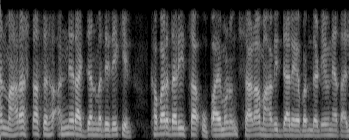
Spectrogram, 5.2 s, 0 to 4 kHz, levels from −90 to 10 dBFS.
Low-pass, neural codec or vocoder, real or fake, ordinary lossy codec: 3.6 kHz; codec, 16 kHz, about 1 kbps, DyCAST, with the encoder's durations; fake; none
